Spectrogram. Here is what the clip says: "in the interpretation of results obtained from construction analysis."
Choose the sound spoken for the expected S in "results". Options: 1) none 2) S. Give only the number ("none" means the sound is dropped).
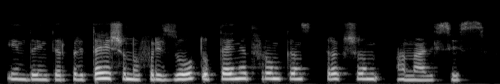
1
